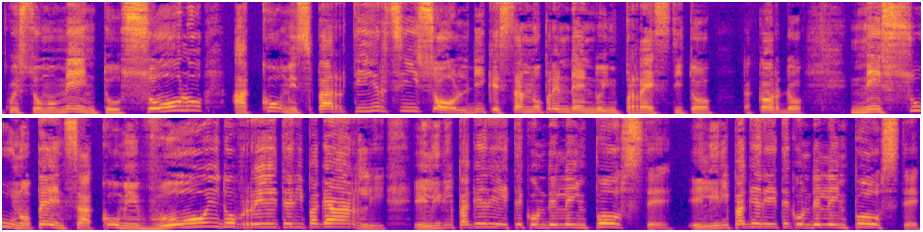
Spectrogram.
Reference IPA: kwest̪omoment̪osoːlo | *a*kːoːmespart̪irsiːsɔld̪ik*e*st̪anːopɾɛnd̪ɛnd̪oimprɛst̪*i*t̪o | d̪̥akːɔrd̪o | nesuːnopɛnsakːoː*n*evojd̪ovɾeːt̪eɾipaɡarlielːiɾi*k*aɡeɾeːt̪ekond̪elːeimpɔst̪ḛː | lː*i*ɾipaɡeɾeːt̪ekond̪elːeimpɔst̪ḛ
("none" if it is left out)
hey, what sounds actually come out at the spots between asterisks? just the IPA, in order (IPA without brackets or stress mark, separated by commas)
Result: a, e, i, m, p, i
